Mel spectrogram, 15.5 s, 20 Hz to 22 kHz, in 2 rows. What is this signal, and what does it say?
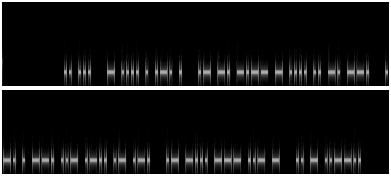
Morse code, heard as a keyed tone, about 25 wpm, 700 Hz. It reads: IS THERE ANYTHING REGULAR ABOUT IT?
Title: Sentences from Top 1000 Words - Review Part 6 - 25wpm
